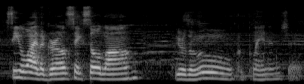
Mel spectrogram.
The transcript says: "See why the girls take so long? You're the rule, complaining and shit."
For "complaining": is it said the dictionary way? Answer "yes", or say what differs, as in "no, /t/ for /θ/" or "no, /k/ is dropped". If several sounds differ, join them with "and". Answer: no, /n/ is dropped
